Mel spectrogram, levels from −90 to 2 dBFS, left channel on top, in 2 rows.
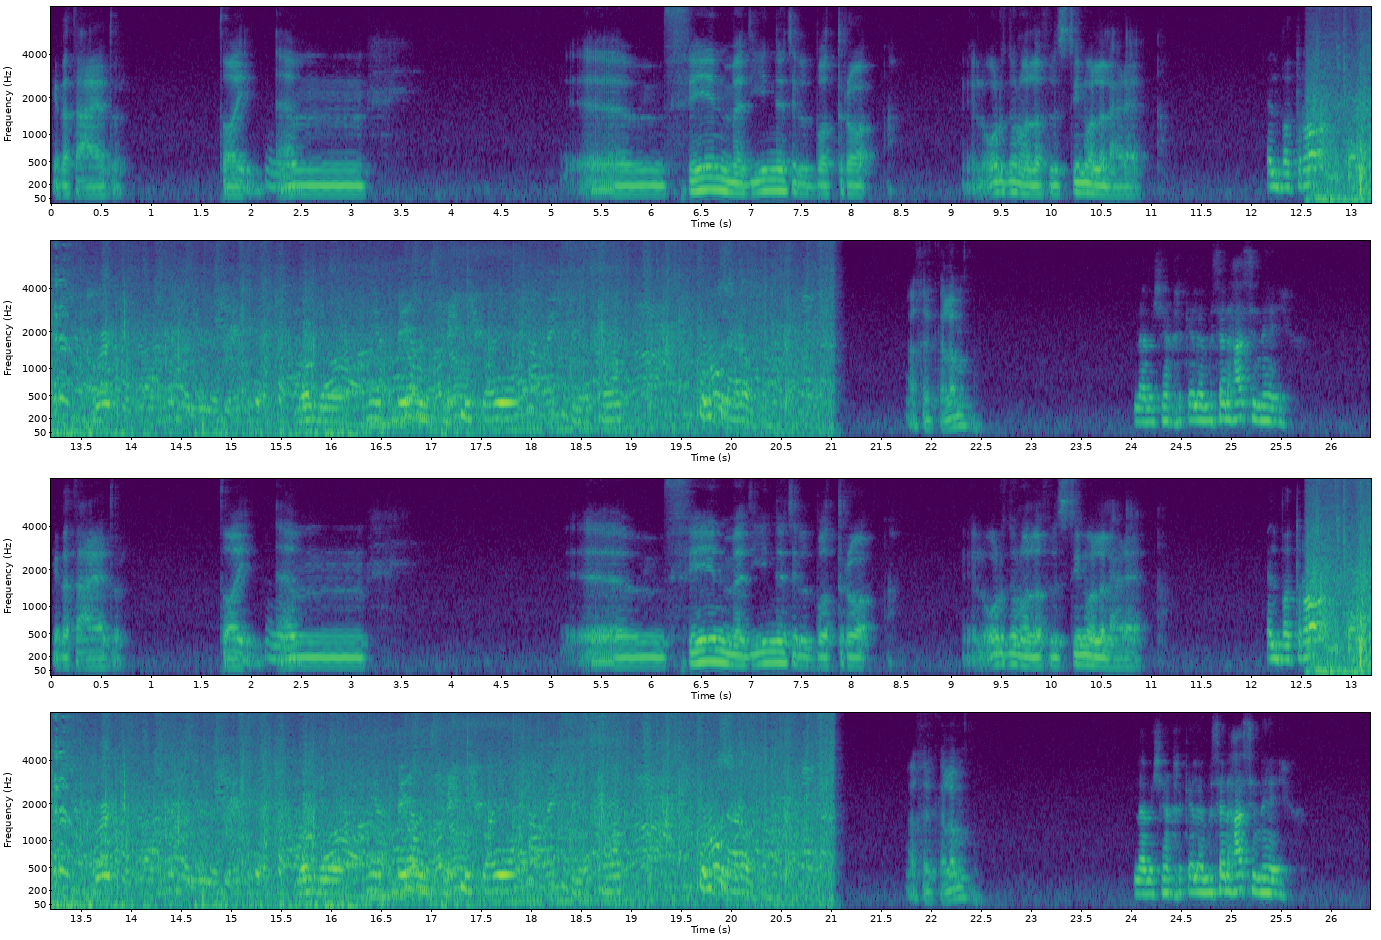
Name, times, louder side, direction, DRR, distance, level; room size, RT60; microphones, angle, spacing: voice 1, 0.0-0.7 1.7-3.4 5.1-8.1 9.2-10.9 13.5-13.8 21.7-22.5, right 1 dB, 20° left, 2.4 m, -28 dB
voice 2, 2.1-2.5 12.2-12.8 15.6-19.0 19.7-20.3 24.0-25.6, right 2 dB, 35° right, 0.9 m, -25 dB
sound 1, 12.5-21.0, right 4 dB, 20° right, 0.3 m, -25 dB
12.5 x 5.1 x 3.2 m
head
